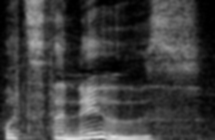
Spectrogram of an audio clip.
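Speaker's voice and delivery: eager question. A narrator's reading. Magician asks the monster for news, eager. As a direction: ask slowly with eager anticipation. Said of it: "he said eagerly".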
